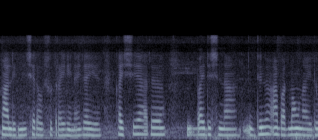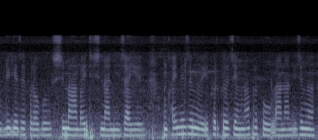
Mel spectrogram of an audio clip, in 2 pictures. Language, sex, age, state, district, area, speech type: Bodo, female, 18-30, Assam, Baksa, rural, spontaneous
